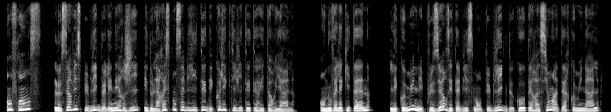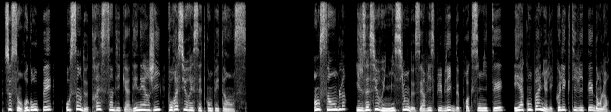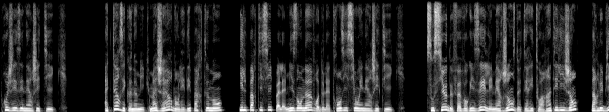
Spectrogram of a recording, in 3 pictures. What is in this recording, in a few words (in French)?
Voix Off; SDENA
